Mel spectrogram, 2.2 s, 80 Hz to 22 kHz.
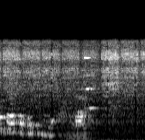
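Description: A single brief, faint piano-like note amid voices, heard through a room recording. The investigators take it for a piano key struck by a spirit, captured as an EVP on an SB7 spirit box.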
